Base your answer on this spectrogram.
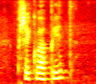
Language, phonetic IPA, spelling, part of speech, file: Czech, [ˈpr̝̊ɛkvapɪt], překvapit, verb, Cs-překvapit.ogg
- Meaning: 1. to surprise (to cause to feel surprise) 2. to surprise (to do something to a person that they are not expecting)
